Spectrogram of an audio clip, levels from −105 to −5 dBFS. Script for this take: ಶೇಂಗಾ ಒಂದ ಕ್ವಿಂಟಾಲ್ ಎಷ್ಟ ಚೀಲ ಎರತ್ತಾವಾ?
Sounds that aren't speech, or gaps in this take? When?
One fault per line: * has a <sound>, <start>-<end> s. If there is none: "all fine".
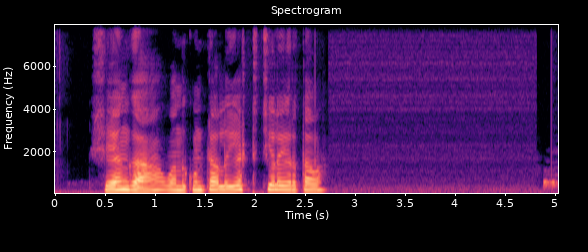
all fine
